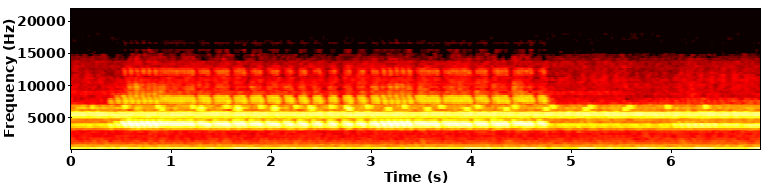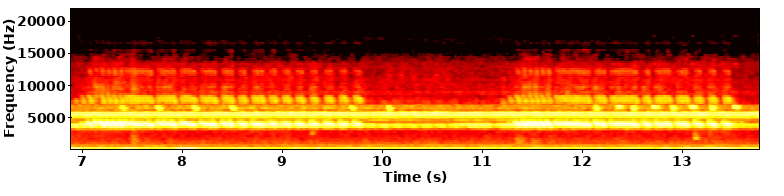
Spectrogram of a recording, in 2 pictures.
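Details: Night-like chorus of autumn insects: an unbroken high ringing note under three long bouts of quick, buzzy trilling, each lasting a few seconds and separated by short lulls.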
